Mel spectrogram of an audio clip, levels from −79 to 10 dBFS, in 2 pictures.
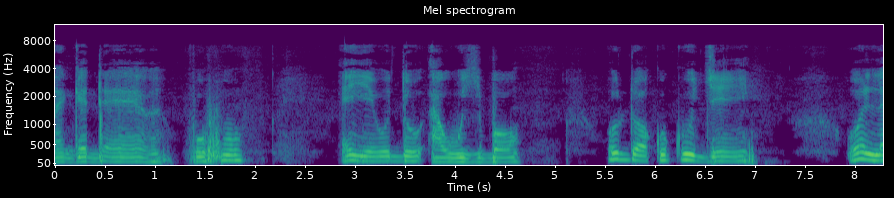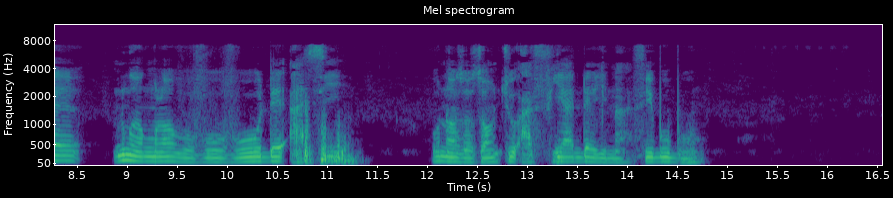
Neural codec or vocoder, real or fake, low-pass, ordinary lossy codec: none; real; 7.2 kHz; AAC, 32 kbps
